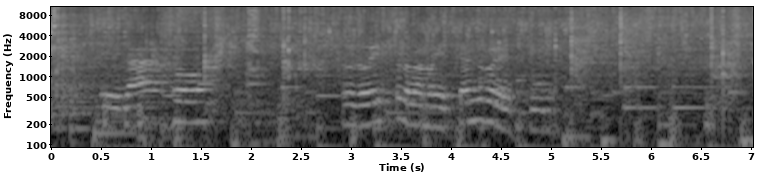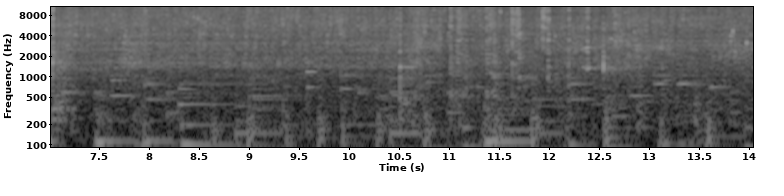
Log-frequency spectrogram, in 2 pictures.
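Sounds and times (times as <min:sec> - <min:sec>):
metal spoon scraping a pan: 0:00.0 - 0:04.4, 0:05.0 - 0:08.0, 0:10.3 - 0:13.6
oil sizzling in a frying pan: 0:00.0 - 0:14.0.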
